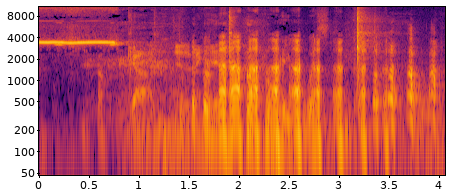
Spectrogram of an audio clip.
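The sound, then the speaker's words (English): A single shrill blast from a rake emergency whistle, part of an everyday-carry kit, sounds loud for under a second, then cuts off as people break into laughter and chatter. “And the fire starter and the rake whistle. God, did it again.”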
